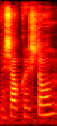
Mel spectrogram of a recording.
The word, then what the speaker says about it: Michael Crichton: She's French-Canadian, and she pronounces it Michel Crichton, and I prefer that.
